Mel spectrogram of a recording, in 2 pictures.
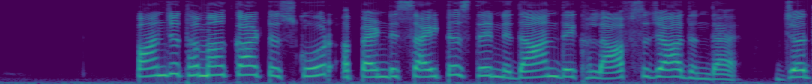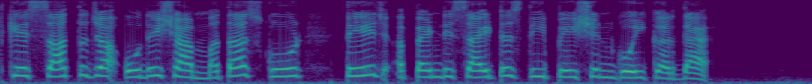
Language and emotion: Dogri, neutral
